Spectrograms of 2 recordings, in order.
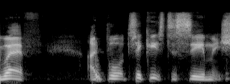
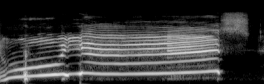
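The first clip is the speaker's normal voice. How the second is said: "oh" very high-pitched and drawn out long; 6 dB louder than usual. Remembering a wrestling manager's high voice: Paul Bearer high voice. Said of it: "I just remember his high voice".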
